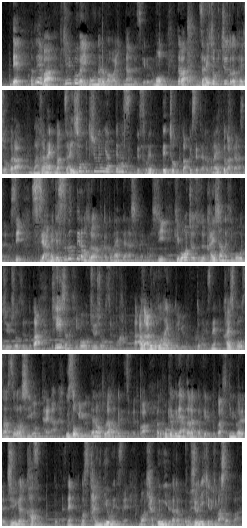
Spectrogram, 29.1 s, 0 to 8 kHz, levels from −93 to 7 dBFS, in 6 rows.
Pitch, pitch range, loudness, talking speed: 155 Hz, 130-210 Hz, -25 LUFS, 500 characters per minute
